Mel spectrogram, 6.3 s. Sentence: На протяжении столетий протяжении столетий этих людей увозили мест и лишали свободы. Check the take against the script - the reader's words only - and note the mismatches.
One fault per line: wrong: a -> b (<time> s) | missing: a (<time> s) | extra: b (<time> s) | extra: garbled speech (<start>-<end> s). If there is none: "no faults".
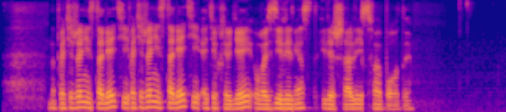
no faults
